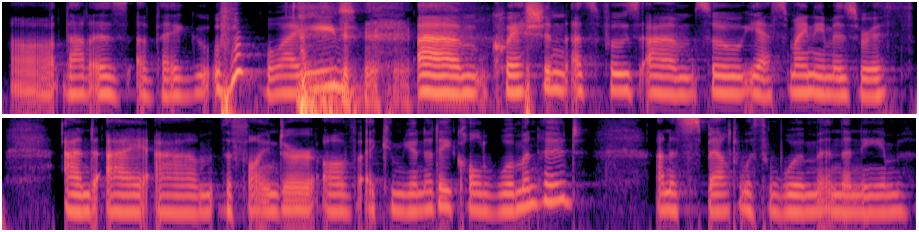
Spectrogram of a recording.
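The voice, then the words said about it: Slightly hoarse voice. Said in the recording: “I have a bit of a cold and I might sound a little bit hoarse”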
